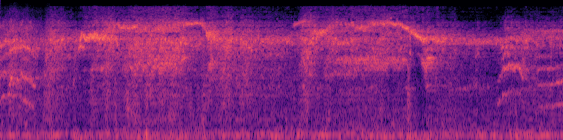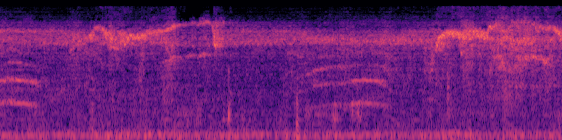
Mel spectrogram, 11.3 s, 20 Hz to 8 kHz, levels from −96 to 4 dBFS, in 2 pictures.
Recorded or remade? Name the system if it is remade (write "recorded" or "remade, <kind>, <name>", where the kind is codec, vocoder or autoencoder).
remade, vocoder, HiFi-GAN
